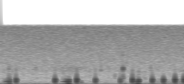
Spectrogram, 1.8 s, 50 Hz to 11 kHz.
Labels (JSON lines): {"label": "biophony, knock croak", "recorder": "SoundTrap 300"}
